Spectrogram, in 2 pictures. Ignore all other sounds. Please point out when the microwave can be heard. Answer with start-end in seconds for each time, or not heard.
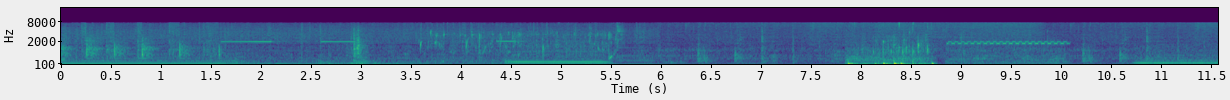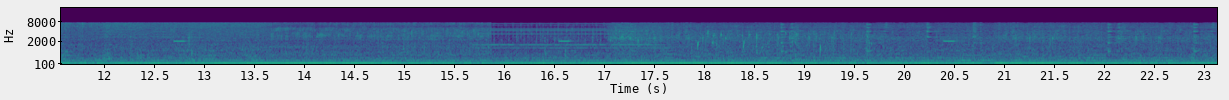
0.0-5.5, 10.7-23.0.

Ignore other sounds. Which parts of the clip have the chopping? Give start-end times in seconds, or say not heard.
0.0-1.6.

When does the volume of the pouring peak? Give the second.
8 s.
